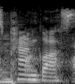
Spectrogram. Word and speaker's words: Pangloss: So Candide is a student of a character in the book called Pangloss. Is that how you say it? – I don't know. – Yes, Pangloss.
